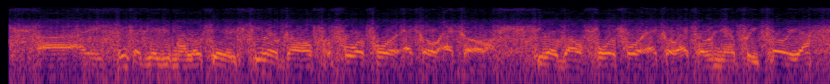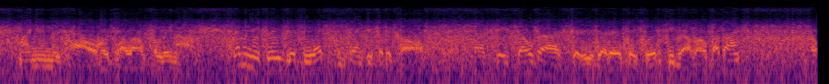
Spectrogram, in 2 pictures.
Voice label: 6m ssb

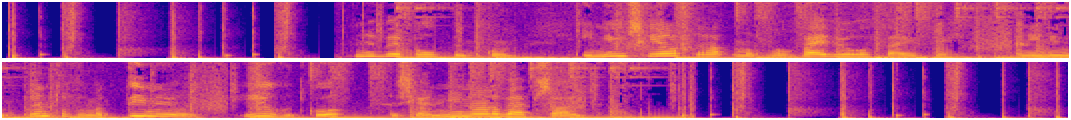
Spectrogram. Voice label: radio commercial

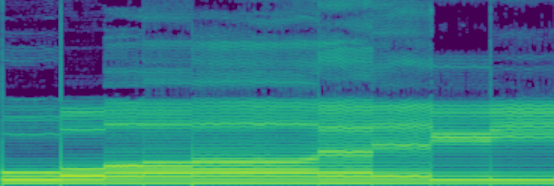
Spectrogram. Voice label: nine vowels and their harmonics in eflat

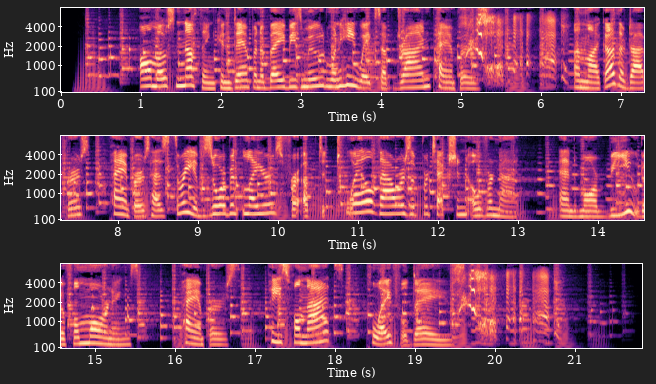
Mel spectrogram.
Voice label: advert; pampers

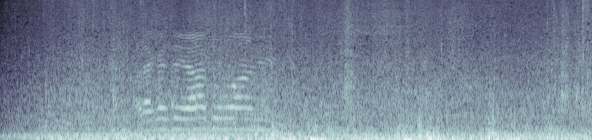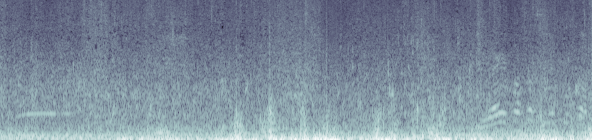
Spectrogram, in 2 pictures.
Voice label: dialogue on a traghetto, Venice

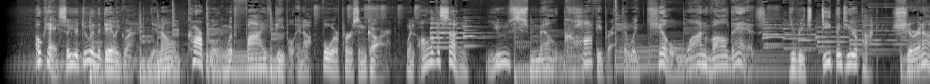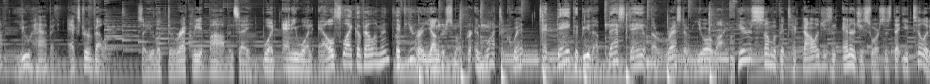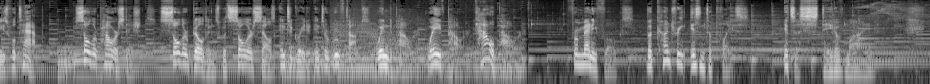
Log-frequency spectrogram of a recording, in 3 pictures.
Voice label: commercial

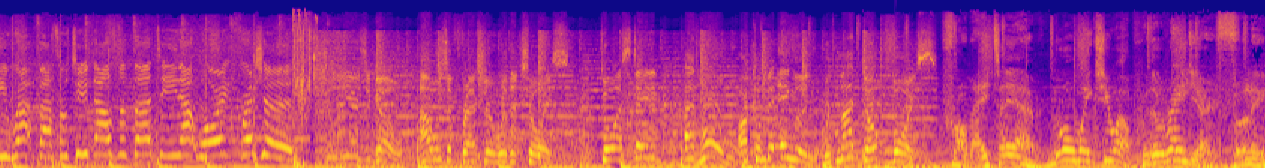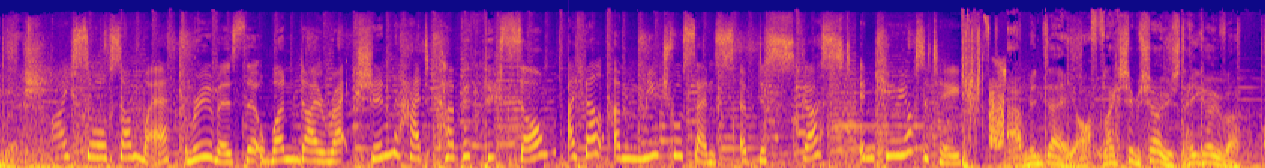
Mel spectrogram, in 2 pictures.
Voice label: raw station advert

